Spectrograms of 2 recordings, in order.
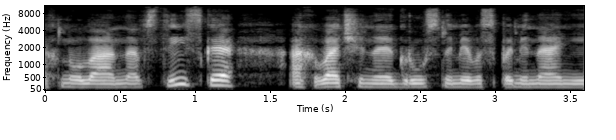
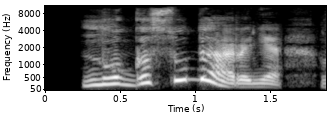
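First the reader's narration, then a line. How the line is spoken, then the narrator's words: Exclaiming. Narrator (Russian): воскликнул Филипп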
